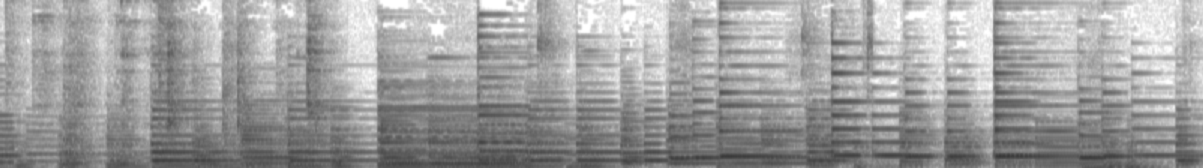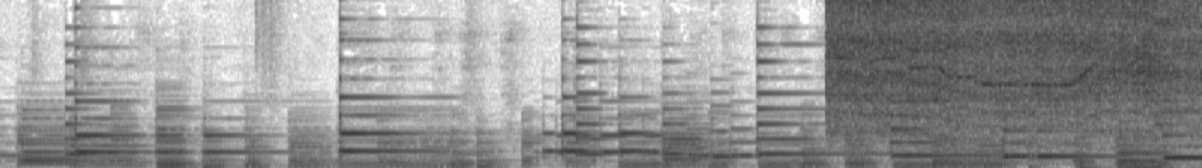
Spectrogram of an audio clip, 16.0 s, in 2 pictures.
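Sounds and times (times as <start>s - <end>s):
piano melody over chords: 0.0s - 16.0s.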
